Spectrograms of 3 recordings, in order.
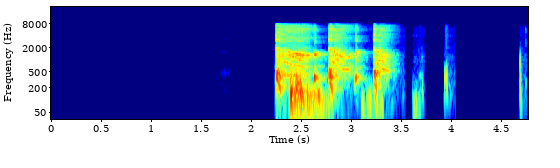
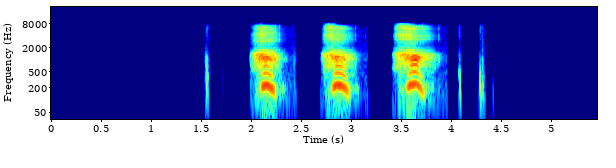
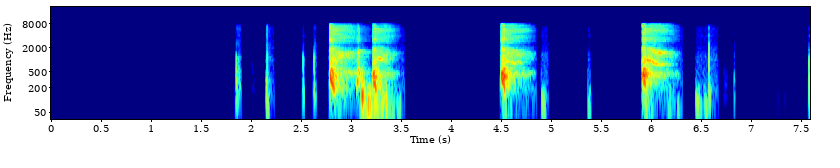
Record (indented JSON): {
  "cough_length": "4.8 s",
  "cough_amplitude": 25917,
  "cough_signal_mean_std_ratio": 0.32,
  "exhalation_length": "5.5 s",
  "exhalation_amplitude": 28160,
  "exhalation_signal_mean_std_ratio": 0.29,
  "three_cough_length": "7.6 s",
  "three_cough_amplitude": 24867,
  "three_cough_signal_mean_std_ratio": 0.23,
  "survey_phase": "beta (2021-08-13 to 2022-03-07)",
  "age": "18-44",
  "gender": "Female",
  "wearing_mask": "No",
  "symptom_cough_any": true,
  "symptom_runny_or_blocked_nose": true,
  "symptom_fatigue": true,
  "symptom_headache": true,
  "smoker_status": "Never smoked",
  "respiratory_condition_asthma": false,
  "respiratory_condition_other": false,
  "recruitment_source": "Test and Trace",
  "submission_delay": "2 days",
  "covid_test_result": "Positive",
  "covid_test_method": "RT-qPCR",
  "covid_ct_value": 22.9,
  "covid_ct_gene": "ORF1ab gene"
}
